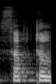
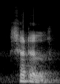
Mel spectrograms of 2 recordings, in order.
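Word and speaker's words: subtle: আবার ধরো এটা এটা বলি শাটল, এখানে আমরা সাবটল বলবো না, শাটল।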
